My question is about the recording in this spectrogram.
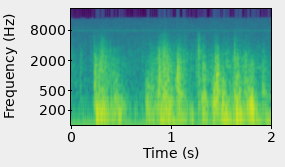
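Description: A car rolling over: a quick series of heavy thuds and crunches as the body strikes the ground.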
